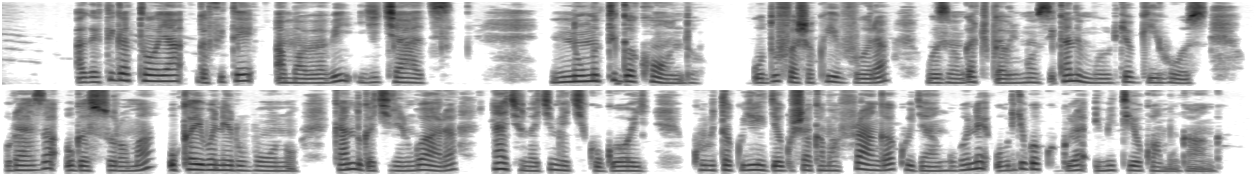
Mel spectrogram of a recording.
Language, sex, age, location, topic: Kinyarwanda, female, 25-35, Kigali, health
